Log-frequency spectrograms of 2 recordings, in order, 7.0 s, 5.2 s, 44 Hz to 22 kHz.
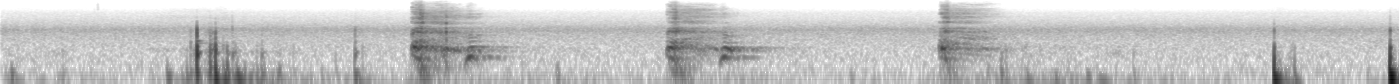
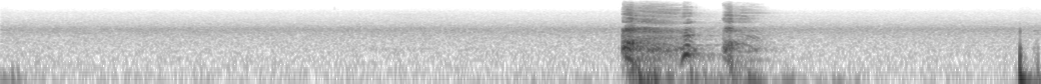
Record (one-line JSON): {"three_cough_length": "7.0 s", "three_cough_amplitude": 18852, "three_cough_signal_mean_std_ratio": 0.24, "cough_length": "5.2 s", "cough_amplitude": 10446, "cough_signal_mean_std_ratio": 0.31, "survey_phase": "alpha (2021-03-01 to 2021-08-12)", "age": "45-64", "gender": "Female", "wearing_mask": "No", "symptom_new_continuous_cough": true, "symptom_fatigue": true, "symptom_headache": true, "symptom_onset": "5 days", "smoker_status": "Never smoked", "respiratory_condition_asthma": false, "respiratory_condition_other": false, "recruitment_source": "Test and Trace", "submission_delay": "1 day", "covid_test_result": "Positive", "covid_test_method": "RT-qPCR", "covid_ct_value": 15.6, "covid_ct_gene": "ORF1ab gene", "covid_ct_mean": 16.0, "covid_viral_load": "5500000 copies/ml", "covid_viral_load_category": "High viral load (>1M copies/ml)"}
